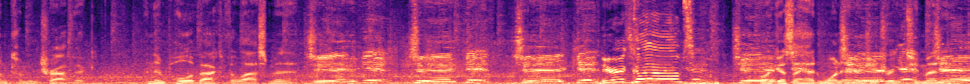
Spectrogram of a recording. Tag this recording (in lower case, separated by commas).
speech, music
